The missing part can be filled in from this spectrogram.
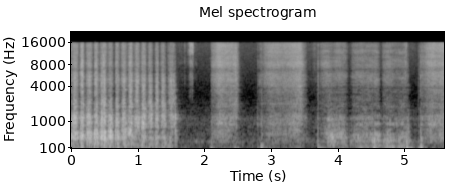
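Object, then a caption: Coated paperboard juice carton. Long red nails scratch the scuffed white patch on the printed side of a hollow Minute Maid 1.75 L coated paperboard orange juice carton, whose fill level isn't visible. The first second and a half is a dense, fast, rhythmic raspy scratching with a low-mid hollow tone. It then drops to quieter, intermittent scratching with brief pauses before the hand lifts away.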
